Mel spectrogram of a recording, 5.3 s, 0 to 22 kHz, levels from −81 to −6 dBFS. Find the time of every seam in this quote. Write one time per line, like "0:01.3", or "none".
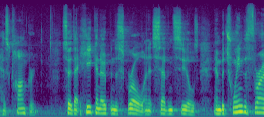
none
